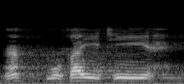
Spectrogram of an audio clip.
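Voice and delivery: مفيتيح drawn out slowly, every syllable of مفيتيح clear; spelled-out diminutive. Shown as a demonstration. Teacher showing students the full diminutive of مفتاح, slowly articulated. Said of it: "نقول على الأصل".

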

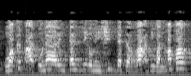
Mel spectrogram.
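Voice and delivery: ordinary talk

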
